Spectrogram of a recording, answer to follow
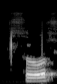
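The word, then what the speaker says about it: src: সেটা হচ্ছে কি এমএস এস আর সি যাকে উচ্চারণ করবা সোর্স এমএস সমান সমান ইনভার্টেড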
